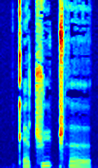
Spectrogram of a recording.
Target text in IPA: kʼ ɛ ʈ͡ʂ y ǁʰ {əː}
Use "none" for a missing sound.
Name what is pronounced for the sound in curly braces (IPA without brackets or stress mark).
əː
